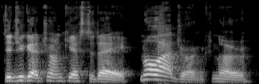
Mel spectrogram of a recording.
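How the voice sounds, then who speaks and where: A young man hosting a casual livestream, reading viewer comments aloud and answering them with sarcastic, deadpan, self-mocking jokes. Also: a little high, moderate pace. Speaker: livestream host.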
